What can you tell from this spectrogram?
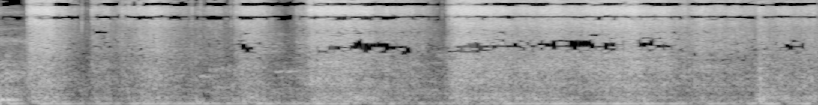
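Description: Plastic packaging rustling and crinkling as items are pulled out and handled, in a few short bursts and then steadily for the last couple of seconds.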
